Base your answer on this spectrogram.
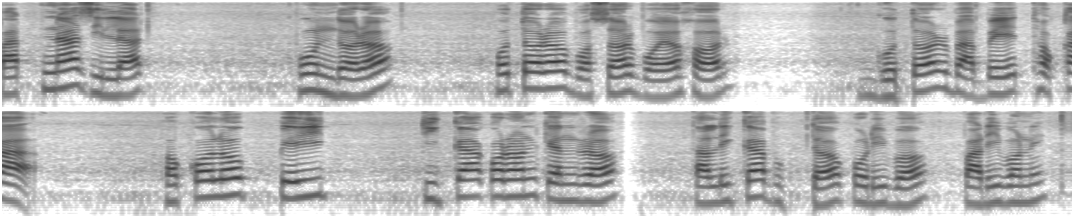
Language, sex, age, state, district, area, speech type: Assamese, male, 18-30, Assam, Nalbari, rural, read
